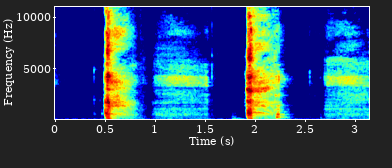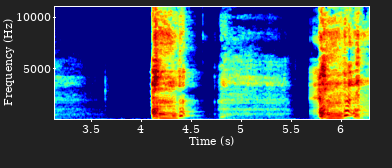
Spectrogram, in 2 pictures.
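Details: Coughing by a female: four harsh, forceful coughs with quiet breaths drawn in between, one cough breaking into a quick double burst.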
